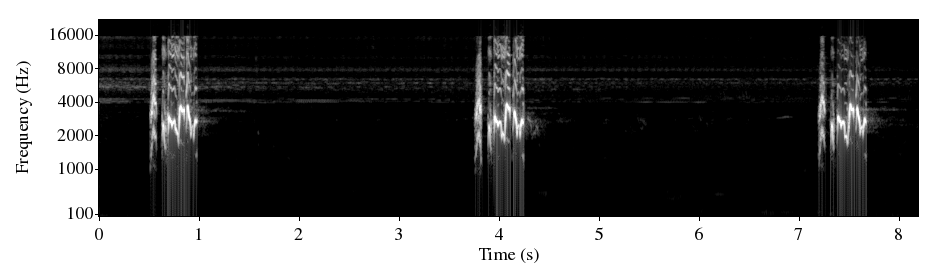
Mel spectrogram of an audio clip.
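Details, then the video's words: Sooty-headed bulbul song used as a lure for wild birds: three short bright chirpy phrases, each about half a second, spaced roughly three seconds apart, in clean silence. "Suara Burung Kutilang Gacor"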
